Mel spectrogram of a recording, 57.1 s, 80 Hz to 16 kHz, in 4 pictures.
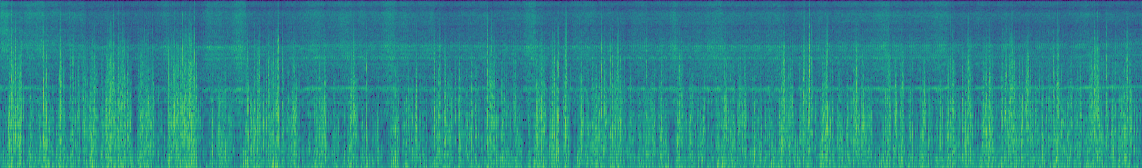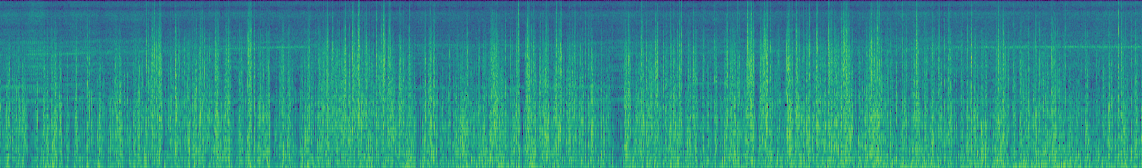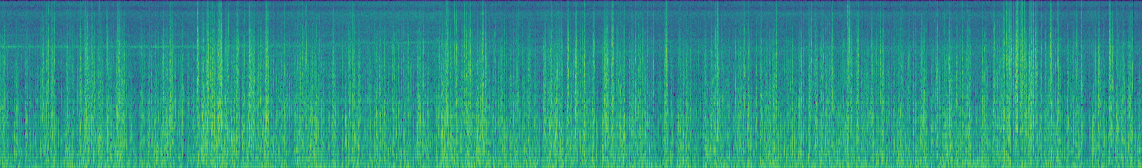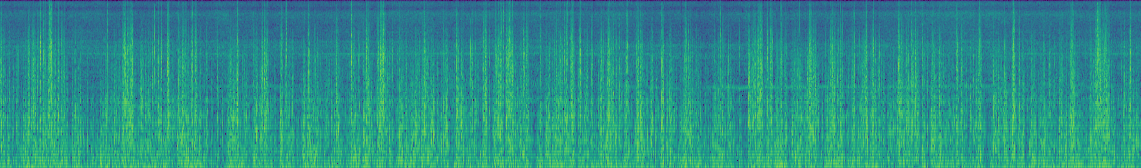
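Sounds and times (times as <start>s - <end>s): motorcycle engine running: 0.0s - 57.0s
wind rushing over microphone: 0.0s - 57.0s.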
